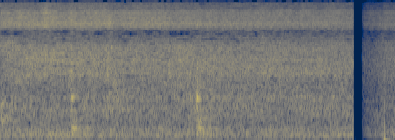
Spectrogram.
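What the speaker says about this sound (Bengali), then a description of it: "এবার ভালো করে কষিয়ে নেব।" Potatoes stir-fry in a pan for kosha aloo dum, a dense steady sizzle with faint scraping, close and loud, cutting off abruptly near the end before a brief knock.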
